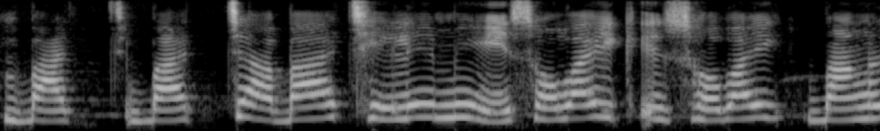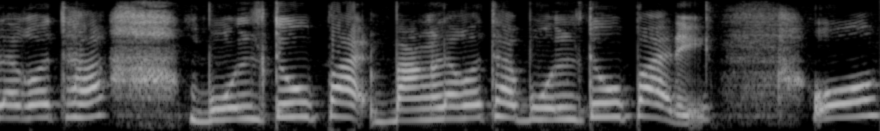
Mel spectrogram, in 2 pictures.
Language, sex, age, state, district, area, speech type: Bengali, female, 18-30, West Bengal, Nadia, rural, spontaneous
